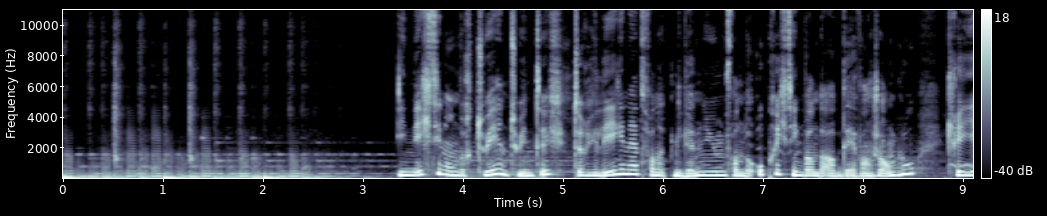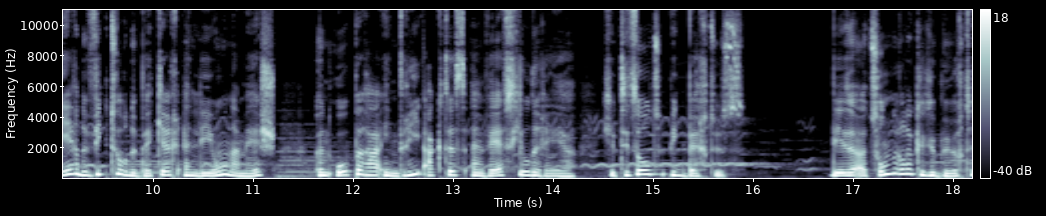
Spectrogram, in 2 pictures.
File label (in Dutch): NL Audioguide; Gembloux; Academie de Musique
